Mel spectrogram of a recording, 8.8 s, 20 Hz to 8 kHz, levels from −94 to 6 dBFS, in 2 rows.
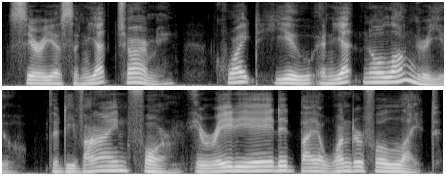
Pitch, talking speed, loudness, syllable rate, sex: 135 Hz, 130 wpm, -16 LUFS, 3.8 syllables/s, male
